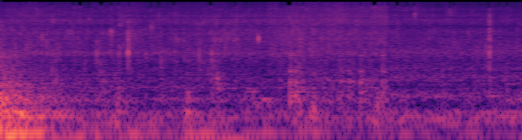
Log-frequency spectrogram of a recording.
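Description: Mustard seeds, cumin, green chilli, onion and curry leaves fry in hot oil for a chitranna tempering. The sizzle is dense and steady, with scattered pops and crackles, close and alone with no talking.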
